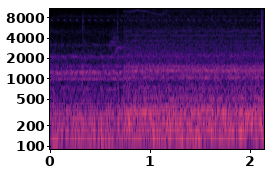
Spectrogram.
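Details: Hcalory HC2 diesel heater running normally at about 330°F output, ramping its speed up: steady blower whir with an even mid-pitched hum and combustion rush, and a tapping sound noted by the owner.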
